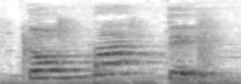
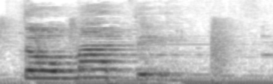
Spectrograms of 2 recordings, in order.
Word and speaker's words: tomate: Tomato, we pronounce in Spanish, tomate. Tomate.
